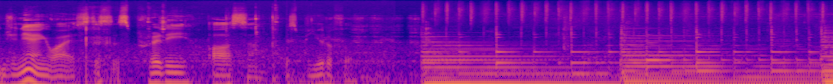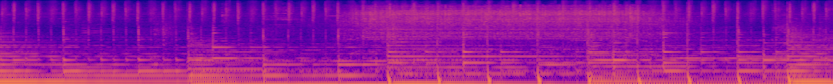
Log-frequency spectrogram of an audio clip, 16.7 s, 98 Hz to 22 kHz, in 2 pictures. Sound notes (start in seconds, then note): 4.1 upbeat music; 12.5 machine whirring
